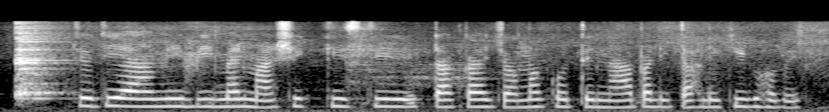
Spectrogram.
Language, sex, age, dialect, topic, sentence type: Bengali, female, 25-30, Rajbangshi, banking, question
